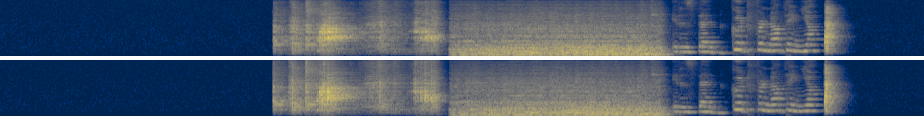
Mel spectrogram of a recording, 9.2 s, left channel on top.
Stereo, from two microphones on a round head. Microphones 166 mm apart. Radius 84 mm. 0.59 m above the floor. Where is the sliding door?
25° left (ahead or behind), 1.6 m.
